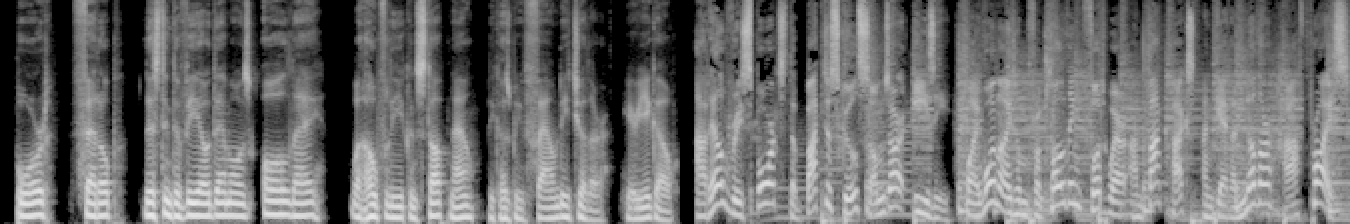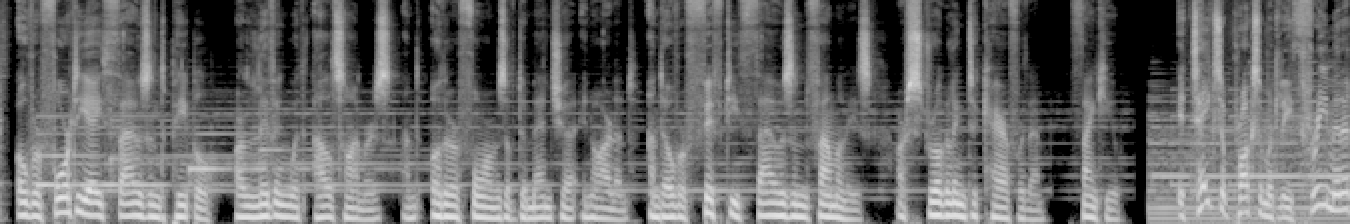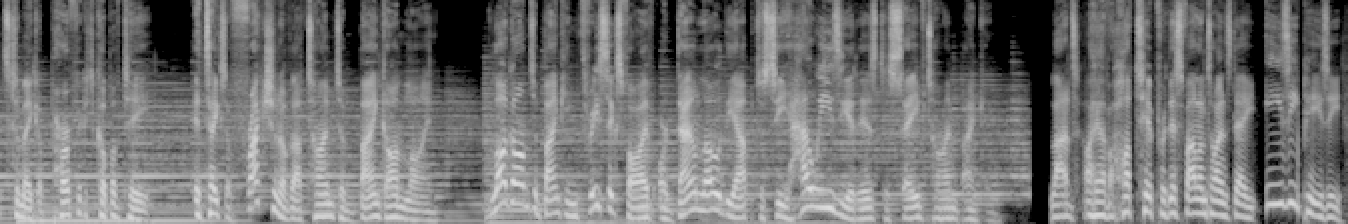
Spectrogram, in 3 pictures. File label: voiceover; voiceover demo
